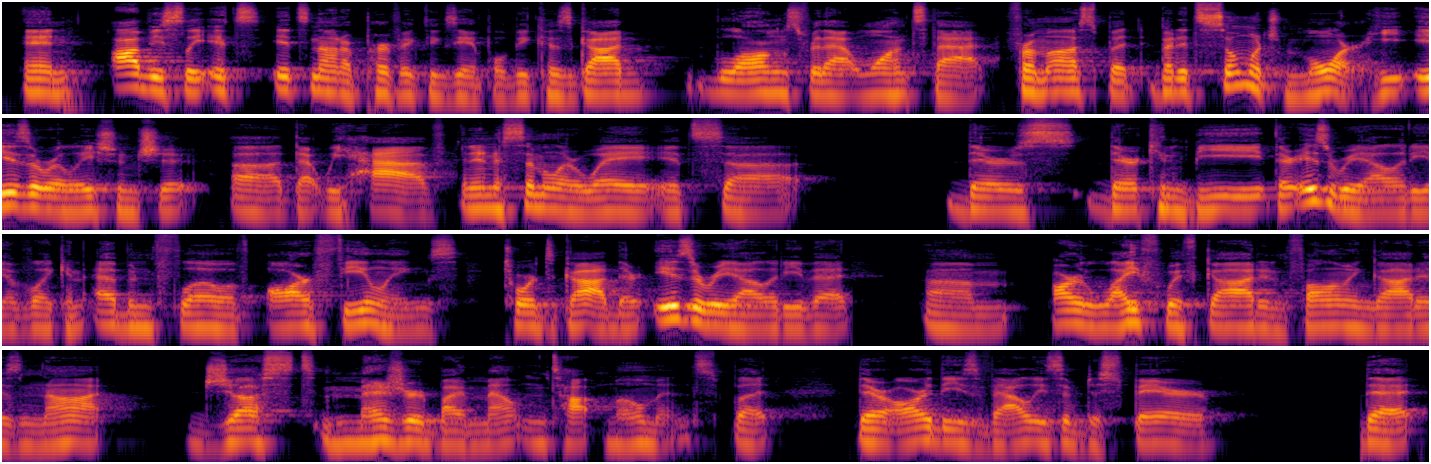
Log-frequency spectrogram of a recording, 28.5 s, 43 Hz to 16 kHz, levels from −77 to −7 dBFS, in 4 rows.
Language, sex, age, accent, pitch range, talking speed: English, male, 20-39, American, 110-130 Hz, 180 wpm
